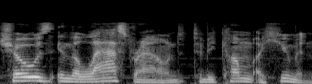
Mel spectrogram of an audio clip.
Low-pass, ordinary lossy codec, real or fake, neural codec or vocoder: 7.2 kHz; MP3, 32 kbps; real; none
